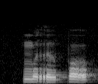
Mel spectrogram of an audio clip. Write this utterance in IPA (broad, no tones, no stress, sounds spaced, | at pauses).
m u r ɯ pː o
